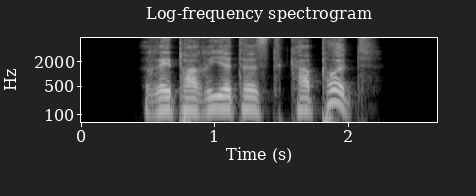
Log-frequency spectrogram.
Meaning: inflection of kaputtreparieren: 1. second-person singular preterite 2. second-person singular subjunctive II
- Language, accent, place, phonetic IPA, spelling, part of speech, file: German, Germany, Berlin, [ʁepaˌʁiːɐ̯təst kaˈpʊt], repariertest kaputt, verb, De-repariertest kaputt.ogg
